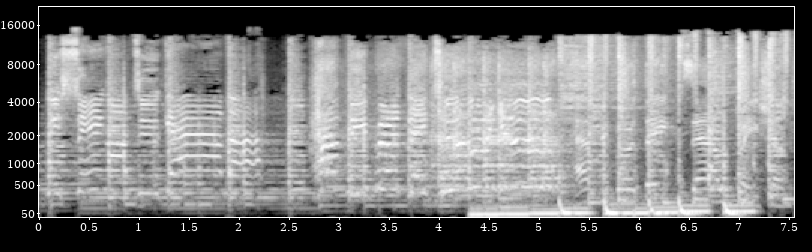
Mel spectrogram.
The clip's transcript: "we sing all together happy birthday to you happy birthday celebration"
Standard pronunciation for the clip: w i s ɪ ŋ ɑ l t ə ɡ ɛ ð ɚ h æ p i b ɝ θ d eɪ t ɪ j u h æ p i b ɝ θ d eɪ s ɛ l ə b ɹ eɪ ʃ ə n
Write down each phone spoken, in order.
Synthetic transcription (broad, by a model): w i s ɪ ŋ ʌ n t ə ɡ ɛ ð ɚ h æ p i b ɝ θ d eɪ t ɪ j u h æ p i b ɝ θ d eɪ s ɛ l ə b ɹ eɪ ʃ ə n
